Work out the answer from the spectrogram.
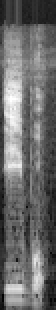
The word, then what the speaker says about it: Ibo: But the pronunciation is Ebo, not Ebo, but Ebo, but the spelling is IBO.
